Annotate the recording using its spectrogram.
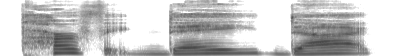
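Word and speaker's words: purfektday: more and more visit perfect day a. spelled how it is pronounced p u r f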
